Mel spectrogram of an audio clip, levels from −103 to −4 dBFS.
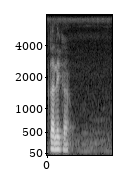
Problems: constant background noise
